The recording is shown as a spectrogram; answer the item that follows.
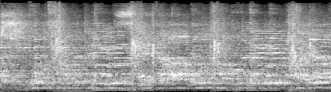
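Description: A male soloist and a mixed choir singing Turkish art music together in sustained, held notes, with sharp percussion strikes through it.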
